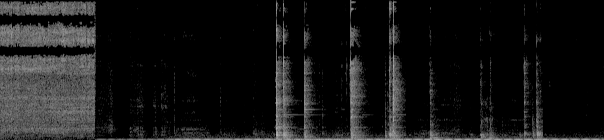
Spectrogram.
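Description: Angle grinder with a cutoff wheel cutting into a golf cart's steel rear axle bearing, stopping suddenly about two seconds in. Then a series of sharp metal clicks and knocks as the cut bearing is pried apart and broken off the axle shaft, over a low, steadily pulsing hum.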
